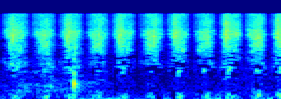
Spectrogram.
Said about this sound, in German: Auch langsam wieder ein bisschen bewegen, Finger lösen, gerne zusammenreiben die Finger, die Hände.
